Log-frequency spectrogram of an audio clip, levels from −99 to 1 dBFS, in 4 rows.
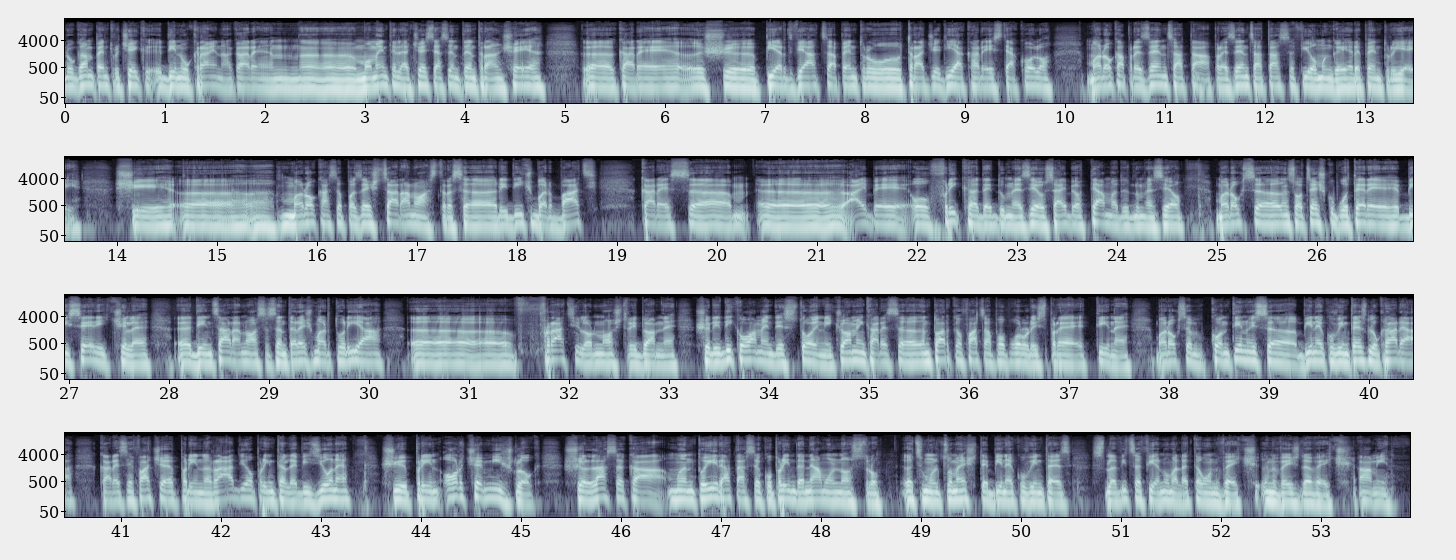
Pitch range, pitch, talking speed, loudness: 110-125 Hz, 115 Hz, 150 wpm, -18 LUFS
